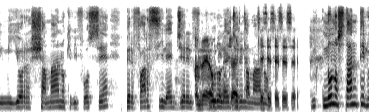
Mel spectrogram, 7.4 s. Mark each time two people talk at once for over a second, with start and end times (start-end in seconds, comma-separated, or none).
3.9-5.4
